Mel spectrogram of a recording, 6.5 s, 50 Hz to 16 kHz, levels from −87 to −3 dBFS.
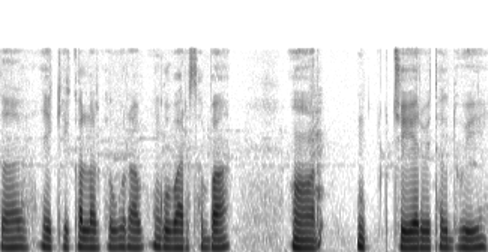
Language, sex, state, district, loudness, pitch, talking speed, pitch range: Garhwali, male, Uttarakhand, Uttarkashi, -18 LUFS, 125 Hz, 120 wpm, 120-130 Hz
